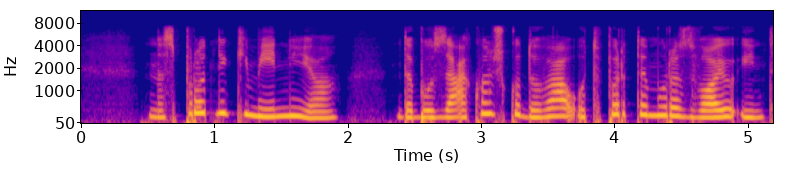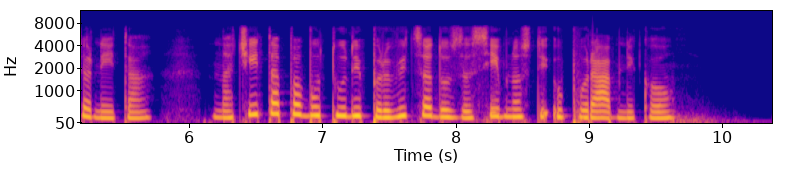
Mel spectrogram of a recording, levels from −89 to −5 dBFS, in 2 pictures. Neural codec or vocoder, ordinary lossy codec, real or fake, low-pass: none; AAC, 64 kbps; real; 7.2 kHz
